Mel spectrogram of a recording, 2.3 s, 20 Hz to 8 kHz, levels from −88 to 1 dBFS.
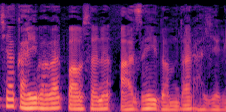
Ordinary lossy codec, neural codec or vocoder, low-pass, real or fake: none; vocoder, 22.05 kHz, 80 mel bands, Vocos; 7.2 kHz; fake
